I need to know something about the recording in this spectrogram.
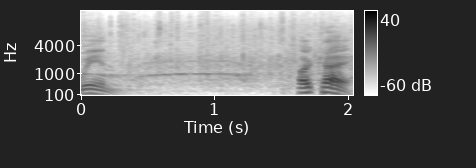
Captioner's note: applause and cheering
